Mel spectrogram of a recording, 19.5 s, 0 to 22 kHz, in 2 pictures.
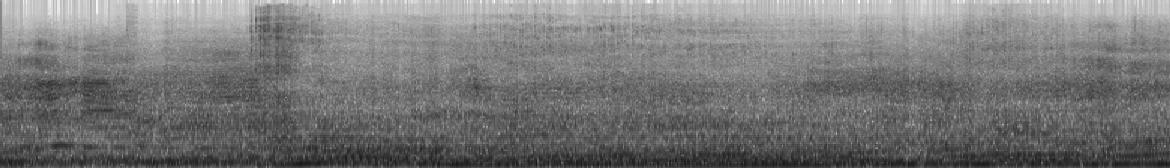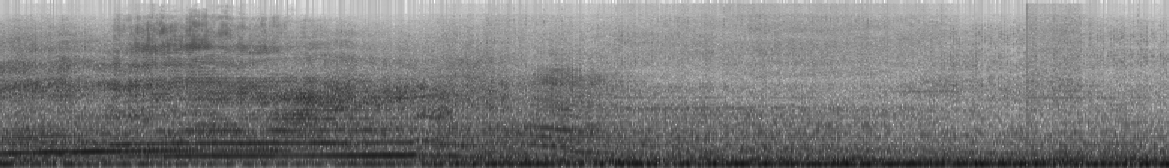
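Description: Drift cars at a grassroots drift event in the Midwest, including a C6 Corvette, rev hard with loud continuous engine roar, rising and falling pitch sweeps and tire squeal, close and sustained throughout.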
